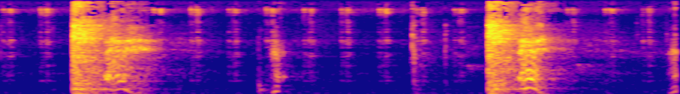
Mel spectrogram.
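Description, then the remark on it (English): A bomb's timing device ticks steadily and quickly throughout, fairly soft, interrupted twice by loud, rough bursts of noise that briefly swamp it. “I can still hear the ticking,”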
